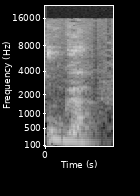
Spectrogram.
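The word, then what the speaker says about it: hygge: de livres en fête le livre de ig à se prononce au gua le livre de le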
